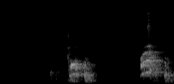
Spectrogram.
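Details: Seven-week-old Blenheim Cavalier King Charles Spaniel puppies from a litter of five kept in an indoor puppy pen. Two short, rough puppy barks about half a second apart, the second sharper and higher-pitched, in a quiet room.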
